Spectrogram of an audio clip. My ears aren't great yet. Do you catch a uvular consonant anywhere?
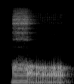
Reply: yes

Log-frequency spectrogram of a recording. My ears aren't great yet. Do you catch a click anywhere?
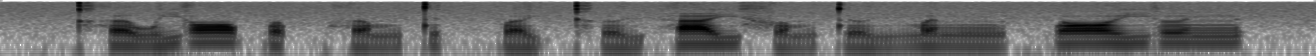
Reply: no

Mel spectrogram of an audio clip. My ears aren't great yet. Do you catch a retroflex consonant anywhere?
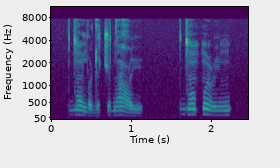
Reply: yes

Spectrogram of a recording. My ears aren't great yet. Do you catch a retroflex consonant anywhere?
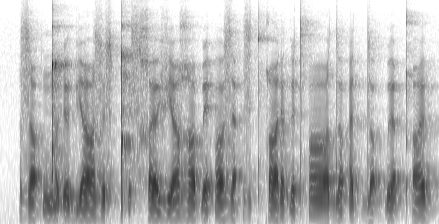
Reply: no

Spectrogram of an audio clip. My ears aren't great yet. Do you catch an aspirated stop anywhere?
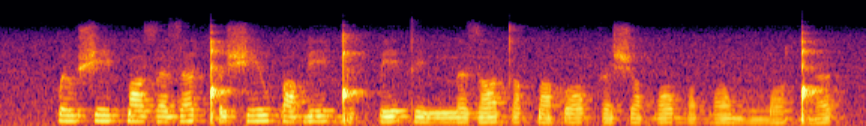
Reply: no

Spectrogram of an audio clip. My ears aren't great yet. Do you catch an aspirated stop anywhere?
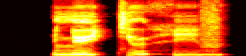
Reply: no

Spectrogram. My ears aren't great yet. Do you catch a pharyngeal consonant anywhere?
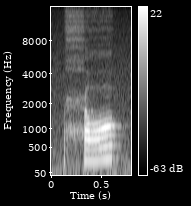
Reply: yes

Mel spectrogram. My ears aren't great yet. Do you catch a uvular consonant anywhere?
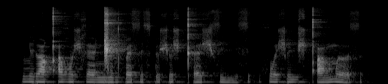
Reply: yes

